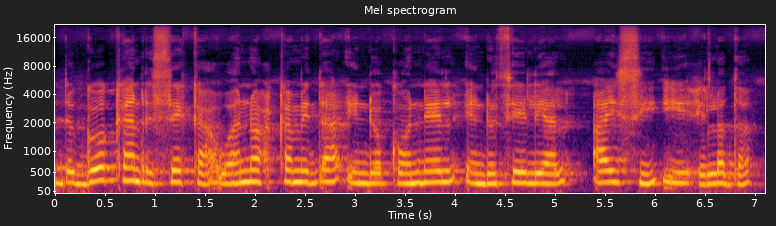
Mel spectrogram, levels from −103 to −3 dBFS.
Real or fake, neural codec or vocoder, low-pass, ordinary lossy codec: fake; vocoder, 44.1 kHz, 128 mel bands, Pupu-Vocoder; none; none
